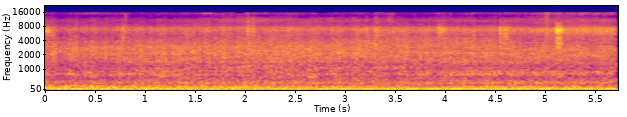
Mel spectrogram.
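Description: Railway train's steady low rumble, picked up with the microphone held outside the carriage window, with a few faint ticks near the end.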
